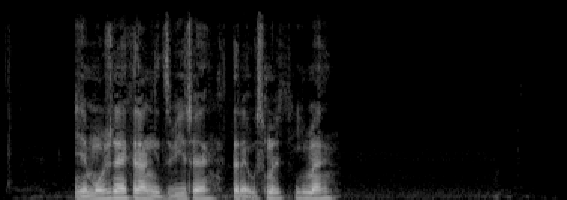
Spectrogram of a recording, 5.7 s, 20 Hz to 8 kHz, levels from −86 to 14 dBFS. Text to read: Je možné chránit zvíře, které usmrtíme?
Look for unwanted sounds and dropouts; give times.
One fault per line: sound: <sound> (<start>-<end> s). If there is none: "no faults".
no faults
